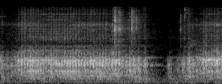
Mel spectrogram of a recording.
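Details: Automatic scooter CVT pulley after replacing the pulley bearing, which had caused a growling noise. Spun, it gives a smooth, even mid-pitch whirr with no growl or roughness; the new bearing sounds healthy.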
